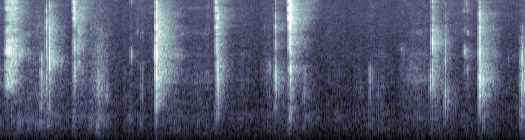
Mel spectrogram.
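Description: Crunching and chewing of Bamba peanut butter puffs, a puffed corn snack, being eaten: a string of short, irregular crisp crunches, some louder than others.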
